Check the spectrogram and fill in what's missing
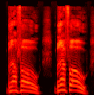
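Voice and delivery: high, loud cries of acclaim; cheering. A narrator's reading. Audience applauds the actors after the play, loud cheering. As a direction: cheer it out to the performers. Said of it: "juichte iedereen".

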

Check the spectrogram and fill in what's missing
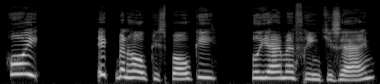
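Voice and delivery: friendly little ghost. Acted. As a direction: play a cheerful tiny ghost saying hello. Friendly little ghost introduces itself.

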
